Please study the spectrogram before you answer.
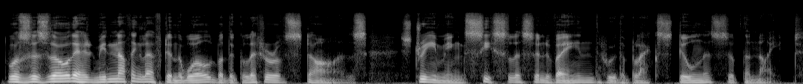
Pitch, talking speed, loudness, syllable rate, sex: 95 Hz, 210 wpm, -21 LUFS, 4.7 syllables/s, male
